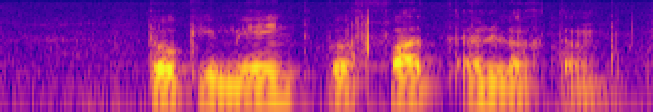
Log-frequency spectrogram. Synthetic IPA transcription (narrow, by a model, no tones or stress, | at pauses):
d̥ɔkymɛntbəfɐtənləχtəŋ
